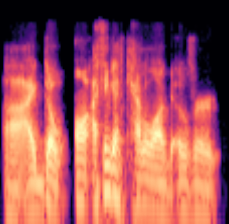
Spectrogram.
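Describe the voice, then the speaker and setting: A man, a career coach for lawyers, speaking in an enthusiastic, conversational podcast interview with quick lists and restarts. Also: deep voice, no echo, highs cut off. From United States.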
